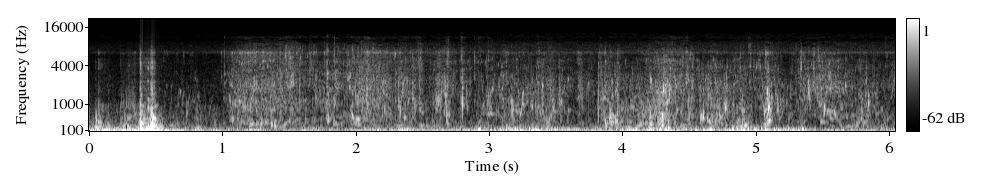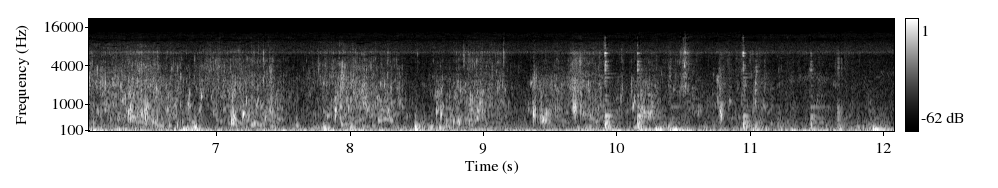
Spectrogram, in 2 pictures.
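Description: Close rustling and scraping as a spotted dove moves about inside a wire-mesh trap, brushing leaves and the camera, with many small irregular clicks and a thump about half a second in.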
